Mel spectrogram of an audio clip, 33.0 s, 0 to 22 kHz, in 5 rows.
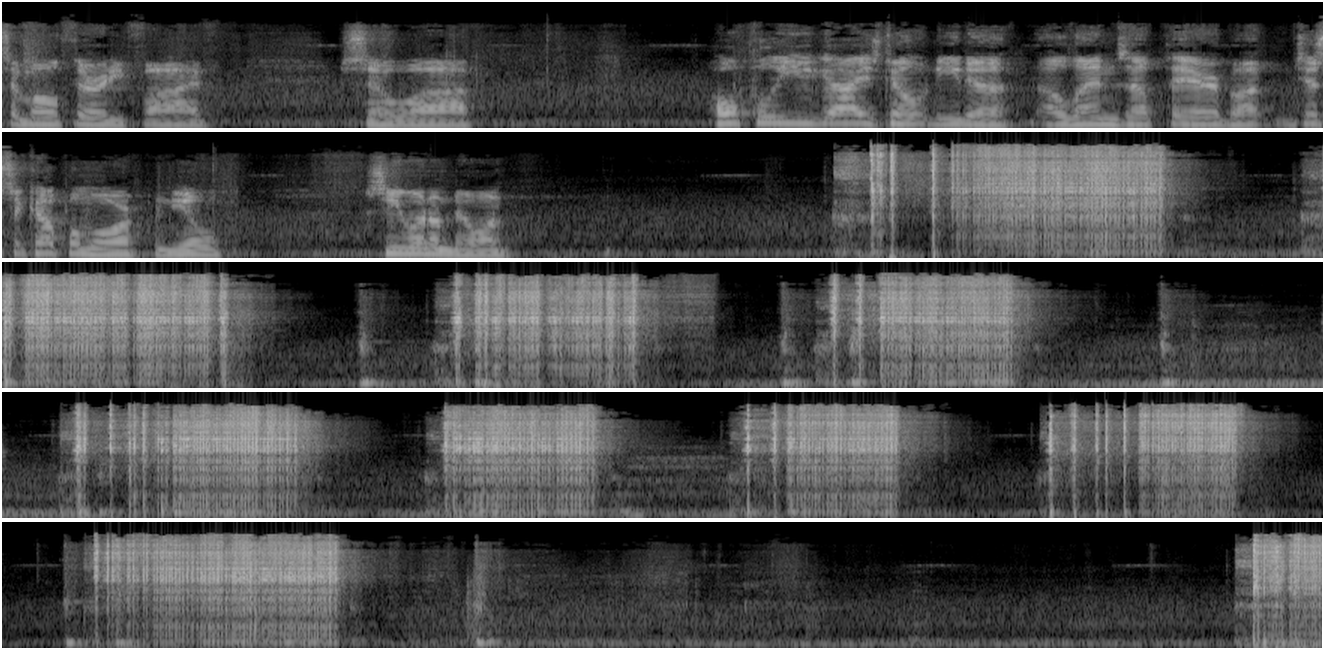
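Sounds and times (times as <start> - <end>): welder arc crackling: 10.8 - 14.6, 15.4 - 18.5, 20.1 - 22.9, 23.5 - 28.4, 32.6 - 33.0.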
